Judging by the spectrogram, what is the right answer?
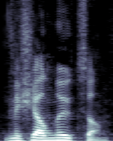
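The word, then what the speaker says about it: Michèle Mouton: my honor by Michael moton monton no idea Michelle muton Michelle muton yeah and uh wrong name wrong sex but you got there in the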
